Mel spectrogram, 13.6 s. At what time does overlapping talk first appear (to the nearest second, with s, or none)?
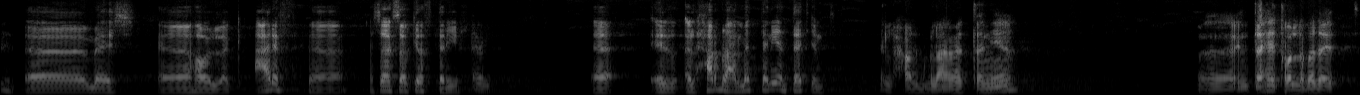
none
